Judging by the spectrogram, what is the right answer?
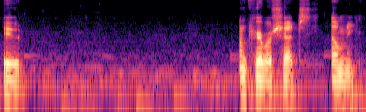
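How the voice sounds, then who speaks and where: Casting: male stream co-host, deeper voice, loose joking delivery over quiet music. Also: steady tone, moderate pace. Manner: joking, sweary, needling. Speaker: stream co-host reading the game's lines aloud. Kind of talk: casual banter and reading aloud from a visual novel. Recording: music playing behind the voice.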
